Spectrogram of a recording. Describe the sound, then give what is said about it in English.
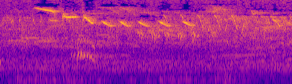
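Early morning birdsong from a dawn chorus: a quick run of short, high chirps, each slipping downward, rises over a constant soft hiss of background sound, with no talking. “we will continue for another hour or so the beautiful sounds of early morning bird song”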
